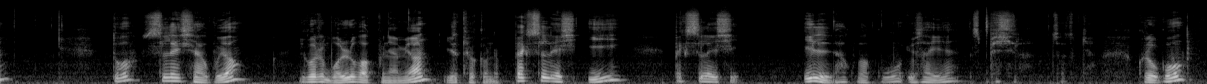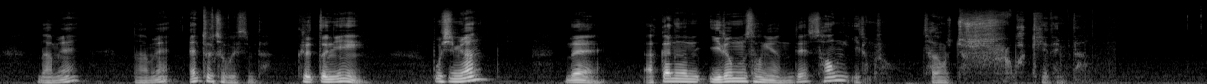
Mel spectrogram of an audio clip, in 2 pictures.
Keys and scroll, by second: 1.8 /, 5.2 \, 5.9 2, 6.8 \, 8.0 1, 8.6 Left, 8.8 Left, 10.5 Right, 14.1 Return.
